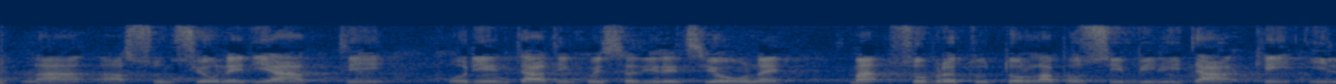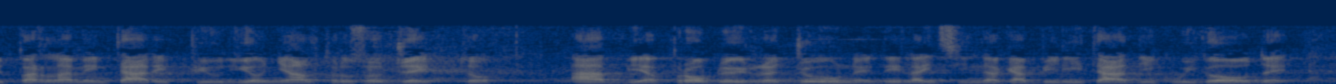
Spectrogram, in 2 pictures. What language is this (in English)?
Italian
